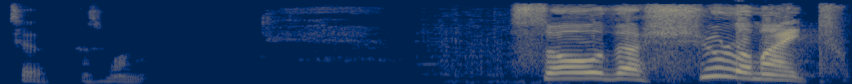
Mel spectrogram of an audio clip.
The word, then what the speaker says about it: Shulamite: That name, too, Shulamite, has the same Hebrew consonants as the name Solomon, with different vowels, however. So we pronounce it a little bit differently, but you can hear the resonance of Solomon with Shulamite, perhaps.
